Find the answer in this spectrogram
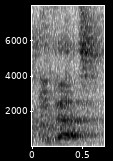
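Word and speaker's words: Bouves: V as in Victor, O-U-V-E-S, and it's pronounced Bubes.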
